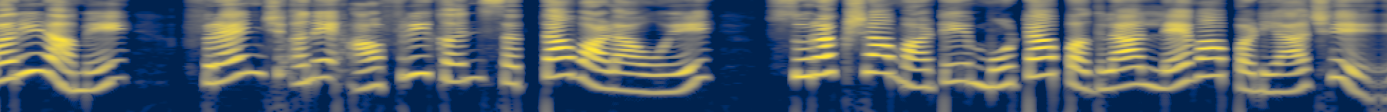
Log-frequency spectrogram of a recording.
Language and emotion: Gujarati, neutral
